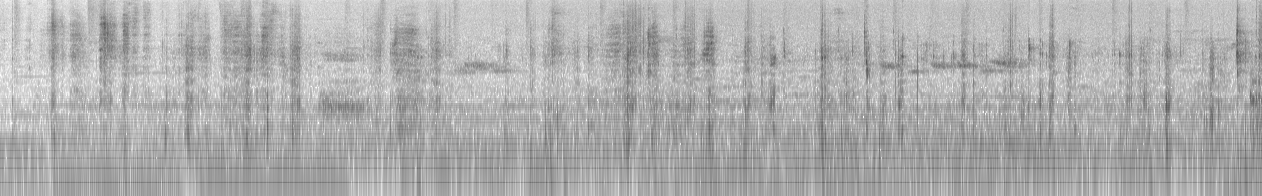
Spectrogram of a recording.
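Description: Crispy-skinned fried fish, firm and pompano-like, is bitten and chewed up close, with steady crunching and crackling running through a dozen seconds over faint background noise and a brief low hum near the start.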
